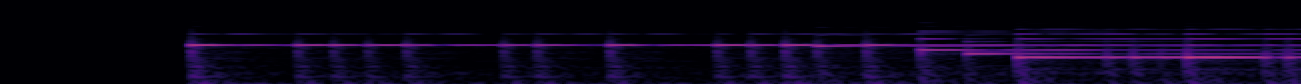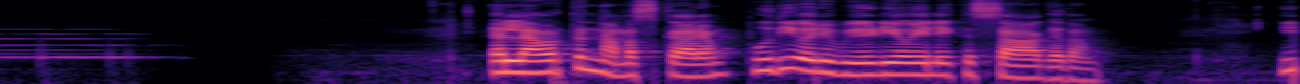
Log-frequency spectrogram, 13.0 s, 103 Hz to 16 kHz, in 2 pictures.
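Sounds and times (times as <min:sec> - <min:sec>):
piano-style keyboard music: 0:01.0 - 0:07.5.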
